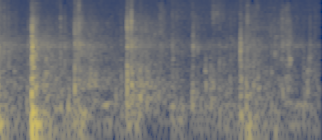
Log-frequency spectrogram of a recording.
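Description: Three fairly sharp knocks on a door, unevenly spaced, each a brief hollow thud with no voices around them.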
